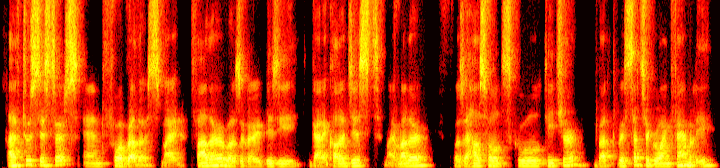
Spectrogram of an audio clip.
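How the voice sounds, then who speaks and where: A man recounts his life in an earnest, measured way. His voice sits at an ordinary pitch, and it rings in a roomy, echoey space. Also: a bit bright. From Germany. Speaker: guest. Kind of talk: interview storytelling. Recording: roomy echo.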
